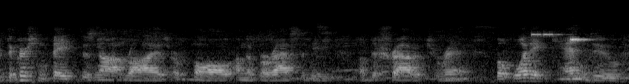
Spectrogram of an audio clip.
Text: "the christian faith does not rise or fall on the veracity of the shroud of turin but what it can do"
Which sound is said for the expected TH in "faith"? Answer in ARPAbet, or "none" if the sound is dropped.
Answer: TH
